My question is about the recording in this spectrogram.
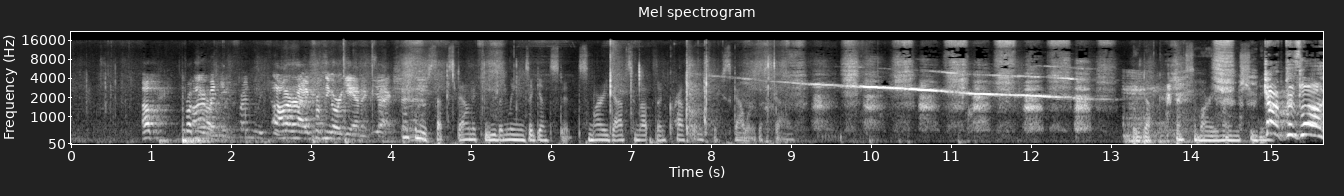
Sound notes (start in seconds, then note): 9.0 Anthony breathes heavily. A bomb drops; 13.9 “pew pew” sounds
